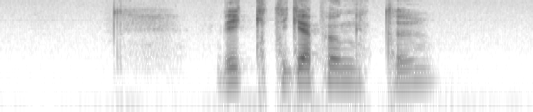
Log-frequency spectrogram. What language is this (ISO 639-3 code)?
swe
